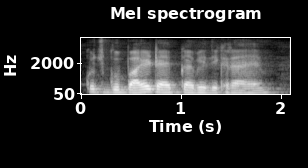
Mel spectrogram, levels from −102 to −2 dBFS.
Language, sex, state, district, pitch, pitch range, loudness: Hindi, male, Bihar, Patna, 130 Hz, 120-140 Hz, -15 LUFS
